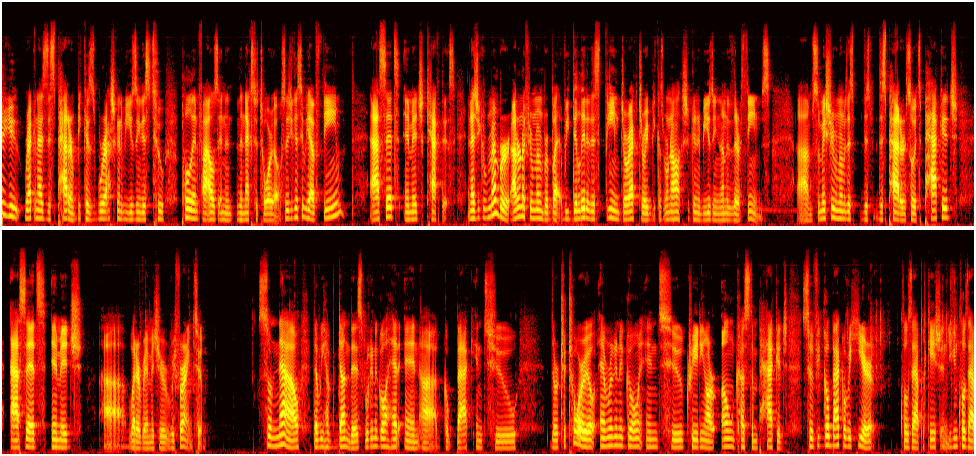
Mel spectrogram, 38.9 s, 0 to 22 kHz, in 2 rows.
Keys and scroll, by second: 22.4 super+Tab, 25.4 super+Tab, 26.8 super+Tab, 29.8 Up, 34.8 super+c, 35.9 super+Tab, 37.1 ctrl+c.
